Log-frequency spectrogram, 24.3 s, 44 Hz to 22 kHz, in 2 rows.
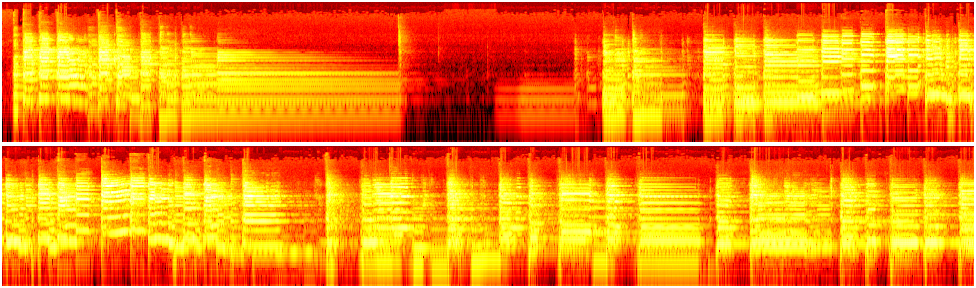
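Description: Electric guitar, a 1974 Telecaster Deluxe through a 1968 Super Reverb tube amp, plays sustained chords that ring out and fade, then after a brief pause launches into a loud, thick, strummed and picked passage.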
